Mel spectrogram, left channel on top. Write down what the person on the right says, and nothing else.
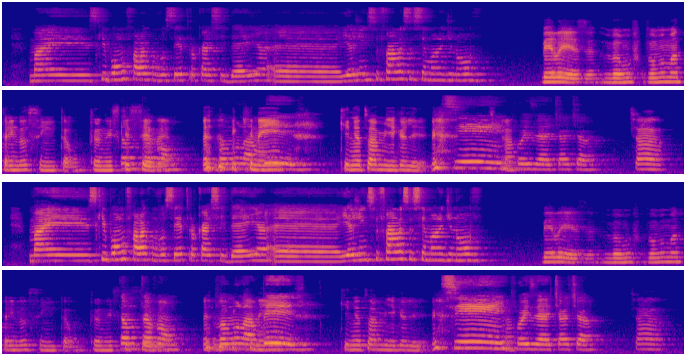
Mas que bom falar com você, trocar essa ideia, é, e a gente se fala essa semana de novo.
Então tá bom,
vamos lá,
um beijo.
Sim,
pois é, tchau, tchau.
